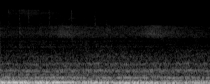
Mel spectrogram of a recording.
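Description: A deep, steady low rumble: a sound-design drone under the trailer's score.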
